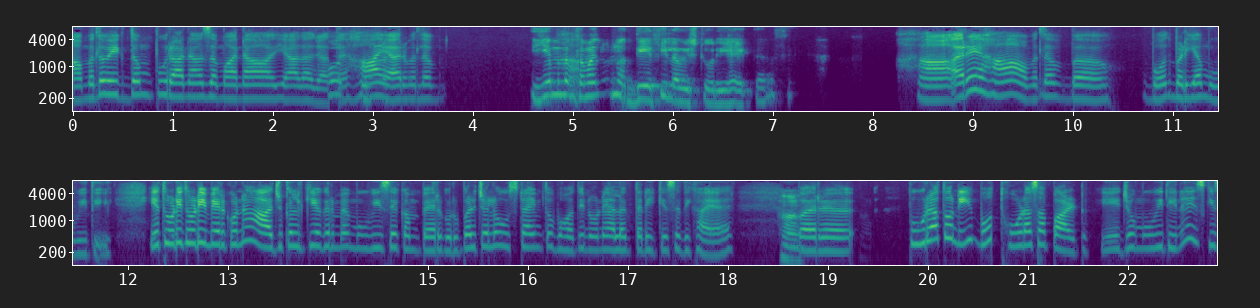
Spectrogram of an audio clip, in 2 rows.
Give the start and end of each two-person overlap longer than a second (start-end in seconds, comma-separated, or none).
2.3-3.7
